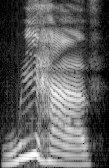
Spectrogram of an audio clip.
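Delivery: loud, slow announcement of the winner; title change call. Real, not acted. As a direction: announce the new champion with weight.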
